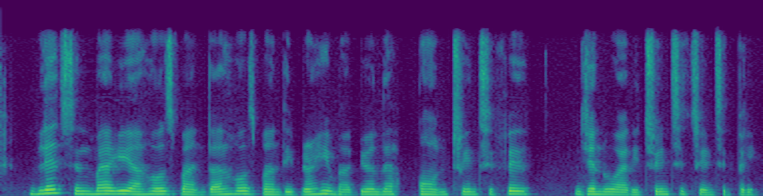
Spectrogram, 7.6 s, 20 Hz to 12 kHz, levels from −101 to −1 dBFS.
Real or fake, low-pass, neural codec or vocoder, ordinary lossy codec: fake; 9.9 kHz; autoencoder, 22.05 kHz, a latent of 192 numbers a frame, VITS, trained on one speaker; MP3, 96 kbps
